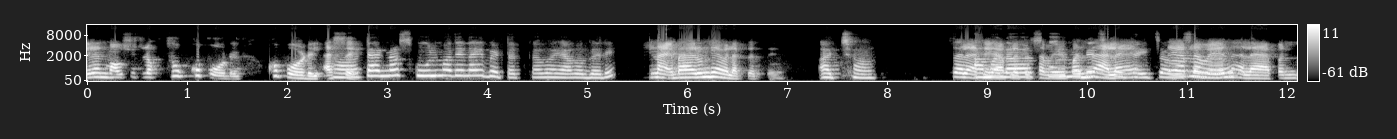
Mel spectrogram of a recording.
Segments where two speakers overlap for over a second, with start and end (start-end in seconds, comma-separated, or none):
8.9-11.4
